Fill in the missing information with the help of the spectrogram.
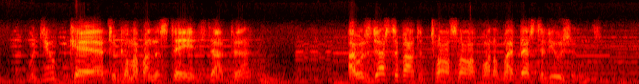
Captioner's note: none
